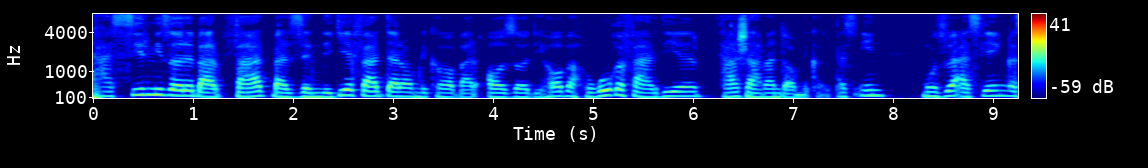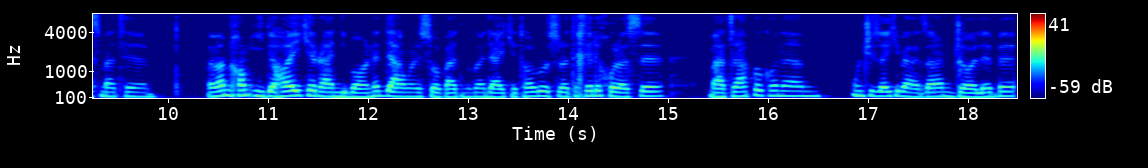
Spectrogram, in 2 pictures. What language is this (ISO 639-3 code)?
fas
